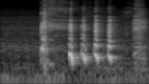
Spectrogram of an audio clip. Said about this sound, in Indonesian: Aku kentut, aku kan manusia.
